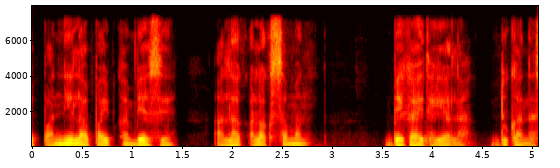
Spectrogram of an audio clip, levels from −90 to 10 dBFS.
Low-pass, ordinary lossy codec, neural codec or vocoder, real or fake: 7.2 kHz; none; none; real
